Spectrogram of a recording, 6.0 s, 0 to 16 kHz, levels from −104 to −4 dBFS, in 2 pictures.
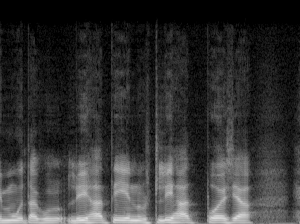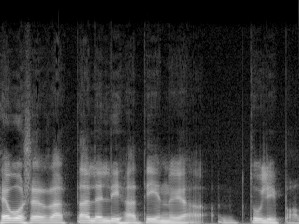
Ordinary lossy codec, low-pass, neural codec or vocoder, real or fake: AAC, 96 kbps; 14.4 kHz; autoencoder, 48 kHz, 32 numbers a frame, DAC-VAE, trained on Japanese speech; fake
